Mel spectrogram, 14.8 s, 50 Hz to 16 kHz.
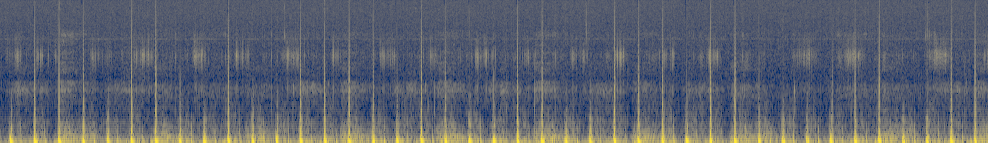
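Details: Cardiac arrhythmia heard with the chest pressed, during squats: fast heartbeat of roughly 80+ per minute with unevenly spaced beats, consistent with an irregular rhythm.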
